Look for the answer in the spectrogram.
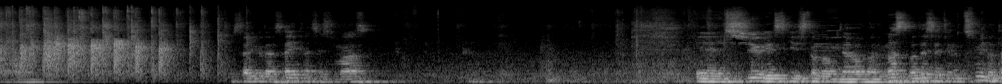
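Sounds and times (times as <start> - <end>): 
crowd clapping together: 0.0 - 2.4
speech: 2.4 - 3.9, 7.0 - 10.0.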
